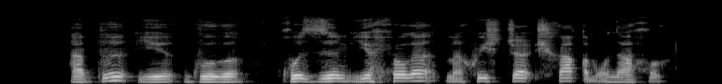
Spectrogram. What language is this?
Kabardian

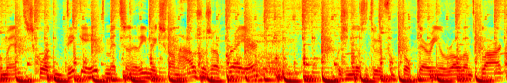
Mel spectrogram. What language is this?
Dutch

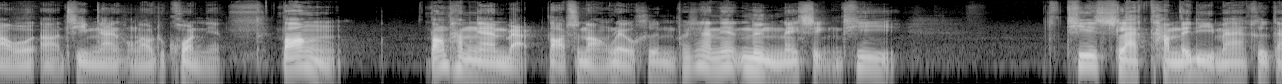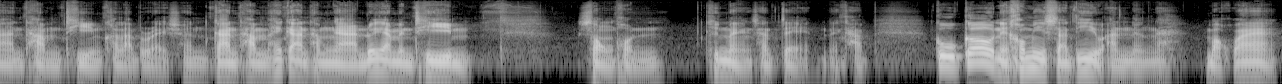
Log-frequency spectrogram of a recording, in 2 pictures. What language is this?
Thai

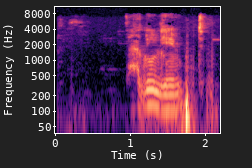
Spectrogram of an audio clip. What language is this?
Kabyle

